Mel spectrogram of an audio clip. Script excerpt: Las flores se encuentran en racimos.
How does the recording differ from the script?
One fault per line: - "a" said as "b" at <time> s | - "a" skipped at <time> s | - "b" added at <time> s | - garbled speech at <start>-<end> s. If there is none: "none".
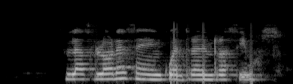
none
